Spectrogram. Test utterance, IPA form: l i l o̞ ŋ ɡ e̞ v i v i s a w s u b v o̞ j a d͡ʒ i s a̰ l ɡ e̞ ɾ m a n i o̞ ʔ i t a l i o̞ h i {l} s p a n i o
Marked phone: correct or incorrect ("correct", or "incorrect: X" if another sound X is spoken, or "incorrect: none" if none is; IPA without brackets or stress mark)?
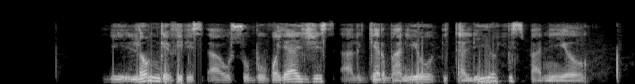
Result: incorrect: none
